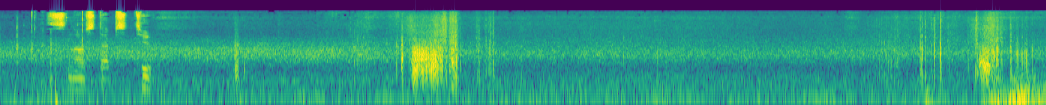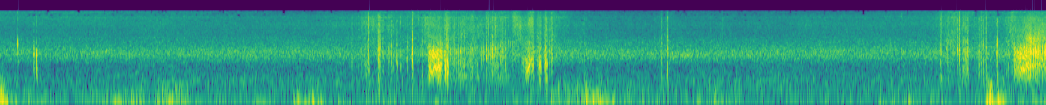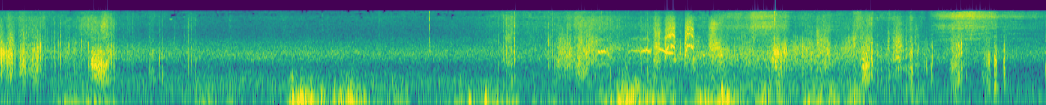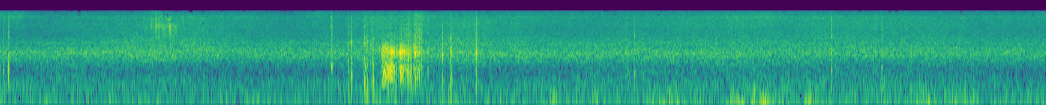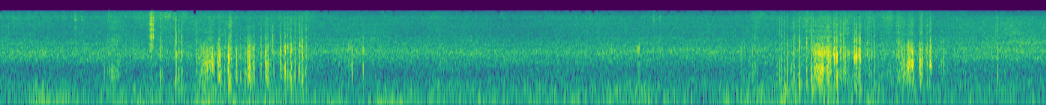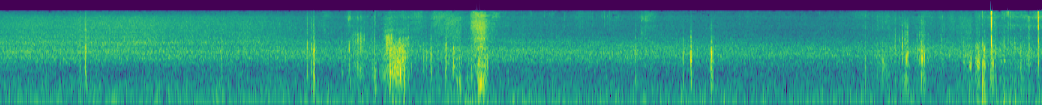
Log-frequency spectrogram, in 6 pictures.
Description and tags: slow steps on snow
recorded on zoom recorder, Calgary Alberta, Canada. Wind and slow steps on deep snow.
